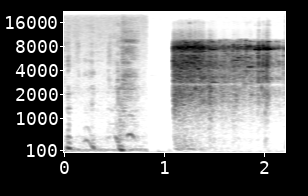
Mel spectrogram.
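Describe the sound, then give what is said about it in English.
Fireworks going off: after a muffled low rumble and a short silence, a loud, bright, hissing crackle bursts in and sizzles steadily for over a second. “Here goes the stupid fucking fireworks again.”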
